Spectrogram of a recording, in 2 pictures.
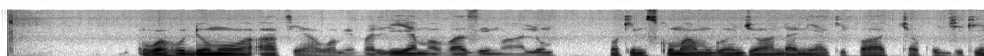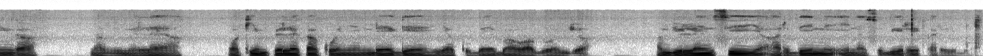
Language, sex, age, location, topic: Swahili, female, 18-24, Nairobi, health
